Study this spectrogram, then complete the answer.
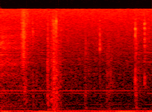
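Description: Footsteps crunch slowly on a gravel path.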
